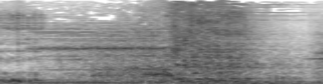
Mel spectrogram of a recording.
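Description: Horror film soundtrack: dark, ominous music with a harsh, animal-like creature cry rising over it for about a second in the middle.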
